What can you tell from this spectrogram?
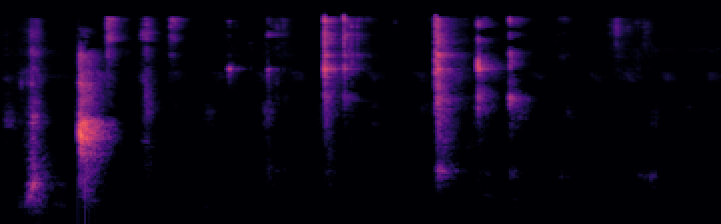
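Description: A string of short kitchenware clinks and taps, a spoon and containers knocking, as salt is added to a mixer-grinder jar. The loudest comes under a second in.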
